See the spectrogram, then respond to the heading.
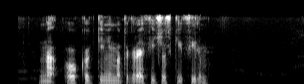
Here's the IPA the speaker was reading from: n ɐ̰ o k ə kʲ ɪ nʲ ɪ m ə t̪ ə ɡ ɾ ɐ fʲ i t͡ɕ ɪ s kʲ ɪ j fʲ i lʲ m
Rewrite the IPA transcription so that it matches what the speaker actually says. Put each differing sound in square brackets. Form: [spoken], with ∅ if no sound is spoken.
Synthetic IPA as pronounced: n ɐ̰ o k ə kʲ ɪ nʲ ɪ m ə t̪ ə ɡ ɾ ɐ fʲ i t͡ɕ ɪ s kʲ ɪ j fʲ i lʲ m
